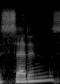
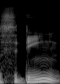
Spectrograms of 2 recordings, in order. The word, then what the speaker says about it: Sedin: DJ Ringside, you got the Seddins. Is that how you say it? Oh, the Sedins.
